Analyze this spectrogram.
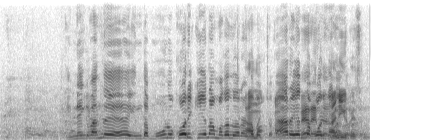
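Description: A middle-aged man speaks loudly and with animation into microphones.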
